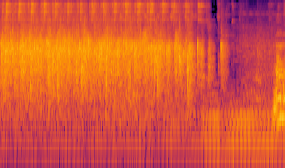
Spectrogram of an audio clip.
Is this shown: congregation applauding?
yes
